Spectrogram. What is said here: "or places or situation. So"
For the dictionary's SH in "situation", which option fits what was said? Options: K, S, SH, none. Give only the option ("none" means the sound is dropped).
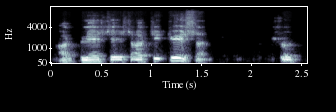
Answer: S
